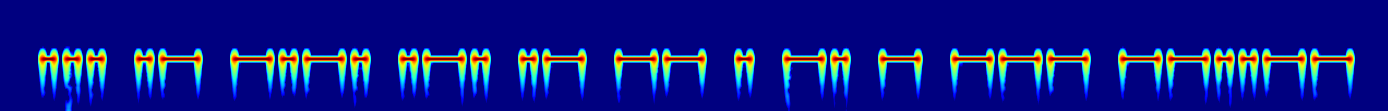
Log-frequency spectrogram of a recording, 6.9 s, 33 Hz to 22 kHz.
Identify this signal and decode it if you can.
Morse code, heard as a keyed tone, about 20 wpm, 700 Hz. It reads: SACRAMENTO,
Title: Practice QSO - Exchange 1 - Beginning - 20wpm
